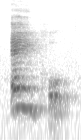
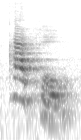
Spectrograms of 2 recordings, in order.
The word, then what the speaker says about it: Apple: zajmujący się gadżetami i używają takiego dziwnego czegoś jak Aple to jest Apple jabłko Okej jeżeli chodzi o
